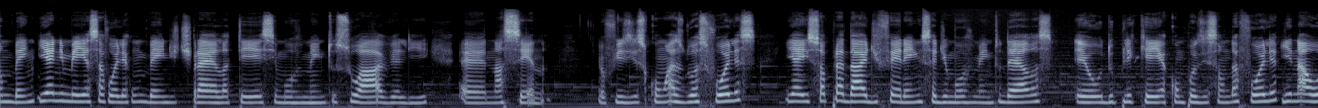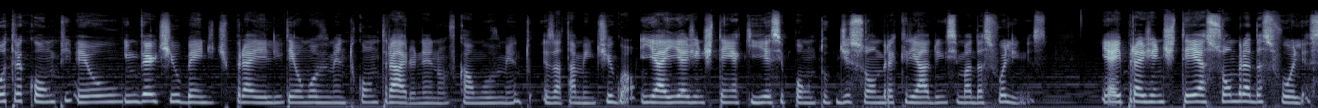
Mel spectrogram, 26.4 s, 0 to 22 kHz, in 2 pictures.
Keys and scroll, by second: 1.7 space, 10.6 space, 17.1 space.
